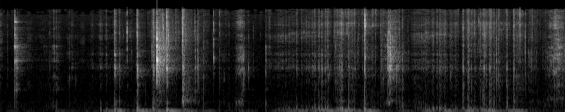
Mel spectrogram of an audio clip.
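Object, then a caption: Bar of soap cut with a knife blade. A solid white soap bar with a red rim is scraped and shaved with a utility knife blade. Crisp, bright scraping and crackling shavings come in short bursts and a few sharper clicks, with brief quiet gaps between strokes.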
